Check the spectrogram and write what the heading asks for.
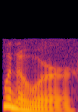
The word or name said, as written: winnower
